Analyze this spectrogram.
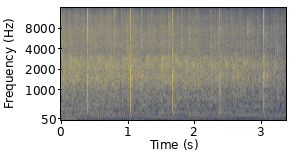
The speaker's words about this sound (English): Let's give them a hand of welcome and applause.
